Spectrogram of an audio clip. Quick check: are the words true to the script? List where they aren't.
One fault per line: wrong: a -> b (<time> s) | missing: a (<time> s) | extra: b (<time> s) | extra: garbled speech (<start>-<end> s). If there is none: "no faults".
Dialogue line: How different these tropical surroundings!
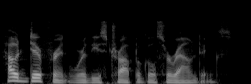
extra: were (0.7 s)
